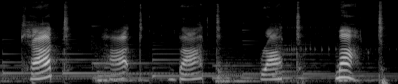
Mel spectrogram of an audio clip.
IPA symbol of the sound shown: æ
